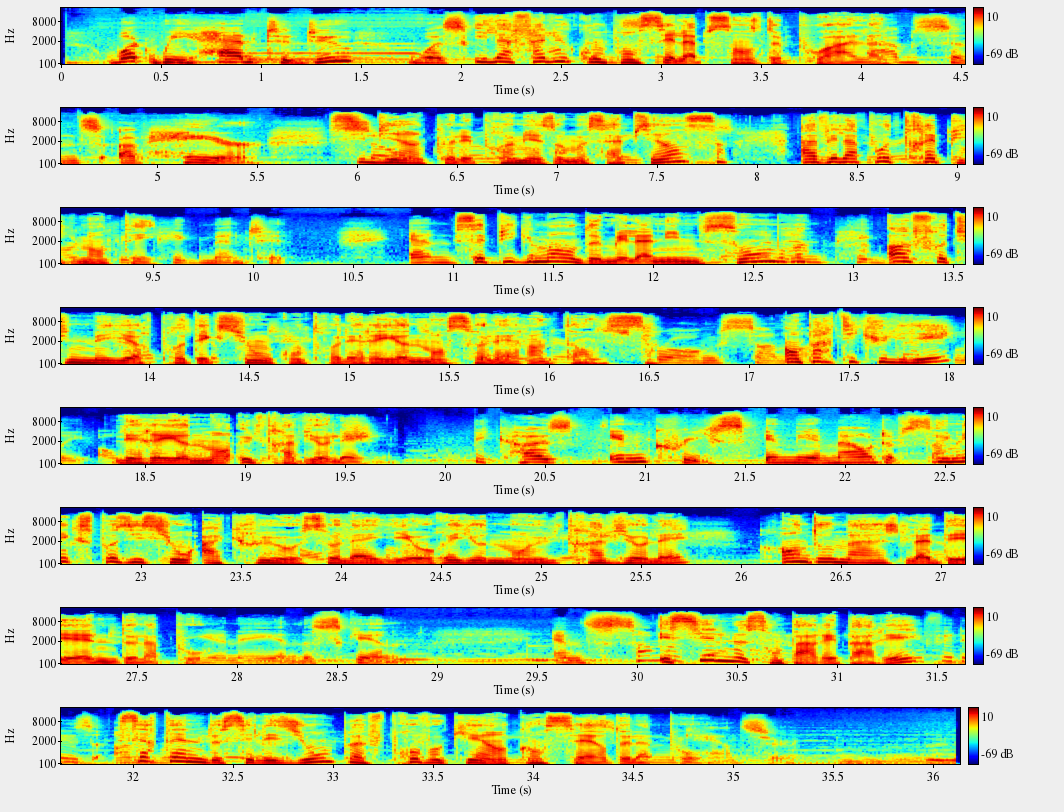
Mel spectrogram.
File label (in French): Voice Ton Explicatif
